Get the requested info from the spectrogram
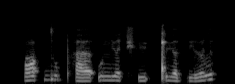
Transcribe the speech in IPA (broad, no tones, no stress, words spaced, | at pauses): ɒʔdu pʰaɐ̯ ʔunyɐ̯t͡ʃʰyʔǃyɐ̯ pʲɵl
